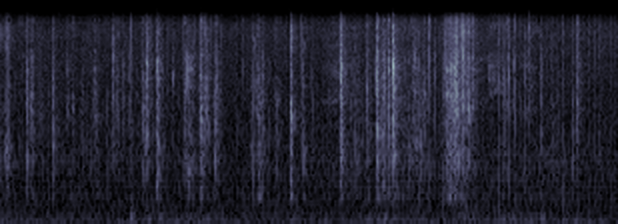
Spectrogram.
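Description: Typing on a computer keyboard: a run of irregular key clicks, several a second, with a short scuffing burst of noise about four and a half seconds in.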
